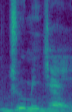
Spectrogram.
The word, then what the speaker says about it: Jvmmie Jae: Have I pronounced it right? Jvmmie J.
